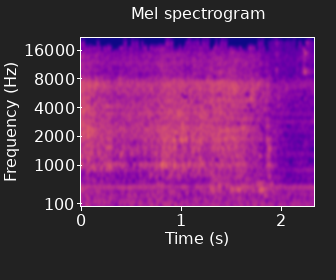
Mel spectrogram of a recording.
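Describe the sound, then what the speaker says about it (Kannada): Water pours steadily into a pot for a rice sendige batter, a continuous close splashing stream that tapers off near the end. "ಈಗ ಇದಕ್ಕೆ ನೀರು ಹಾಕ್ಬೇಕು."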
